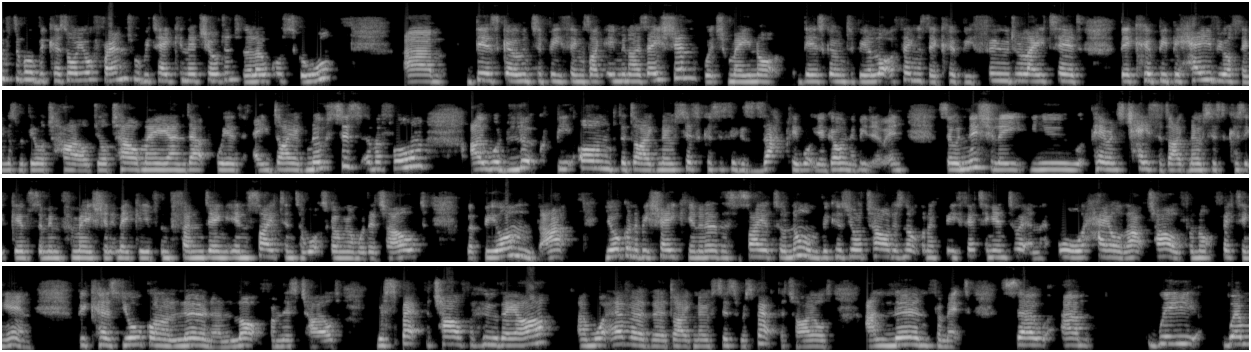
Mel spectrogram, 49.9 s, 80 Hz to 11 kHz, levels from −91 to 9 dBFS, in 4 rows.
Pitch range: 205-235 Hz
